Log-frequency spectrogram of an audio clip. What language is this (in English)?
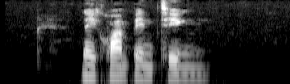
Thai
